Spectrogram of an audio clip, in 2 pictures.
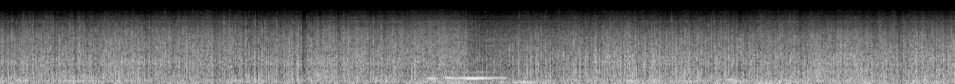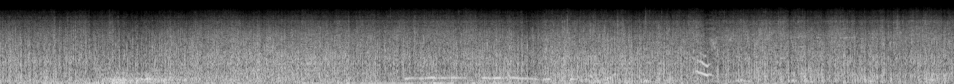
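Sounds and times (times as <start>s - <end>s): heavy rain on an umbrella: 0.0s - 19.0s
low rumble: 4.2s - 8.3s, 10.2s - 16.4s.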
